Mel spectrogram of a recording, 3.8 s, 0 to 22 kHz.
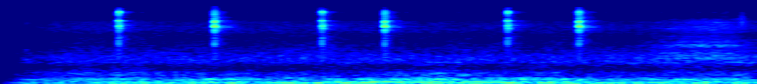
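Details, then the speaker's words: E23 BMW 733i that stumbles and won't accelerate after about 30 minutes, fuel pressure now confirmed full. Six crisp light clicks in four seconds over a low hum as the throttle is worked; the throttle position switch engages properly, normal click. "now it sounds like it's working properly if I do this you can actually physically hear the click"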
